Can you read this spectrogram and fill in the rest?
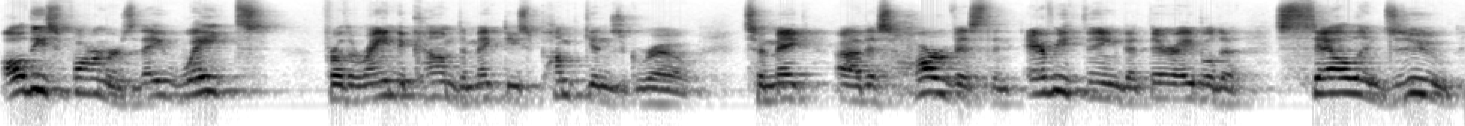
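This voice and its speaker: Children's storyteller: man, high-pitched, animated and encouraging, recorded at a distance. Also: a little slow. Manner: animated, encouraging, asks questions and answers them. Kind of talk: read-aloud story lesson for children. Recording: roomy echo, distant microphone.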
